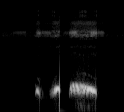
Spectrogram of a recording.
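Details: Spotted dove giving a call to intimidate a rival: a short soft note, a rising two-part coo, then a long, level, burry coo.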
